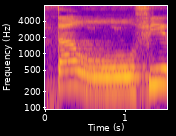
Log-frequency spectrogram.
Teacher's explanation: roknya tipis atau tarkik karena sebelum rok berharokat kasroh. Firli, satu ayunan panjang, mad tabi'i zahiri.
